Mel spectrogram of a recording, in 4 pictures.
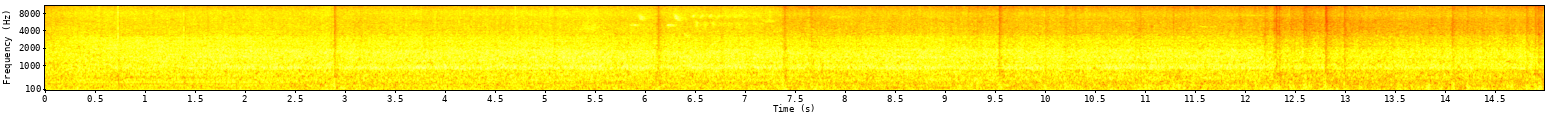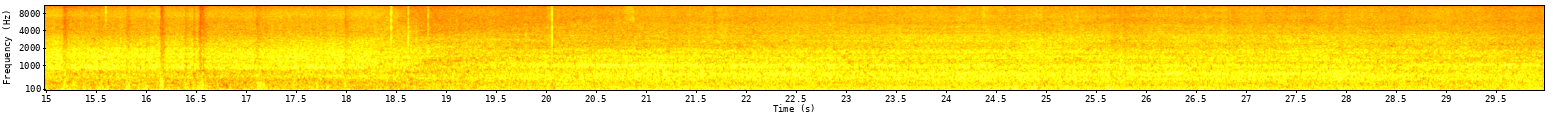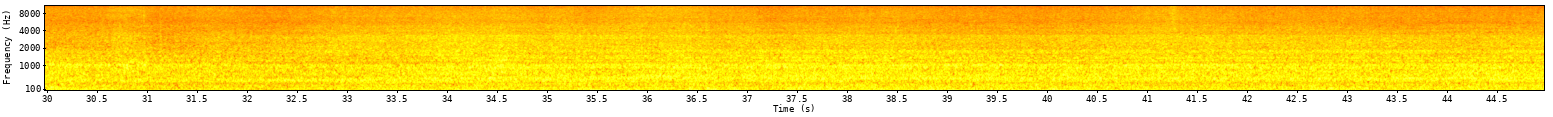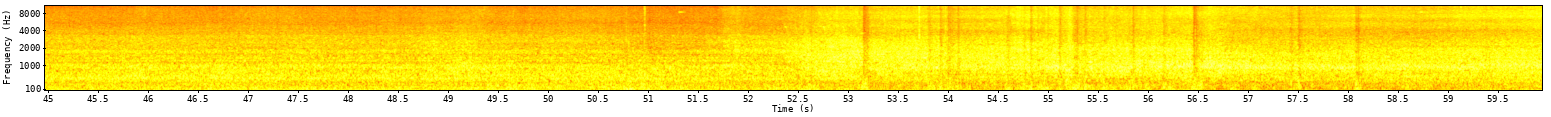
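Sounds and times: car engine low rumble: 0:00.0 - 0:59.9
tyres running on asphalt: 0:00.0 - 0:59.9.

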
